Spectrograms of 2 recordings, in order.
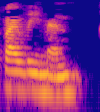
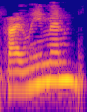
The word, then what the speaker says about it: Philemon: But anyway, we open the book of Philemon today. That's how I'm going to pronounce it. I know I'm sure you've heard many other variations on the pronunciation of this book, but I will be saying Philemon.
